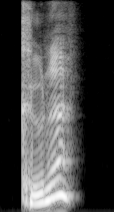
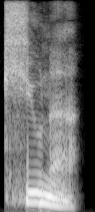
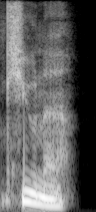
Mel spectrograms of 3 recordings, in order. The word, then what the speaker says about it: Kuna: K-U-N-A, Idaho. That's how they spell the town. K-U-N-A. And anytime that you call it Cuna, which is kind of like it's spelled, all the Idahoans are like, hold up. It's just this little town. And they're like, hold up. It's Cuna. Like a cue ball, Cuna.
